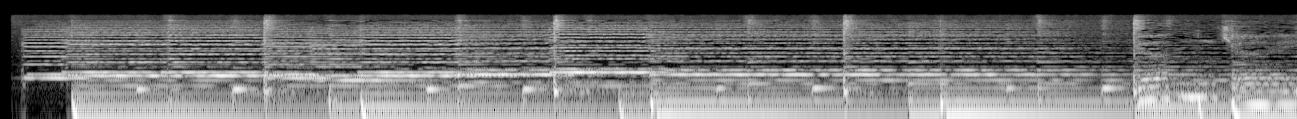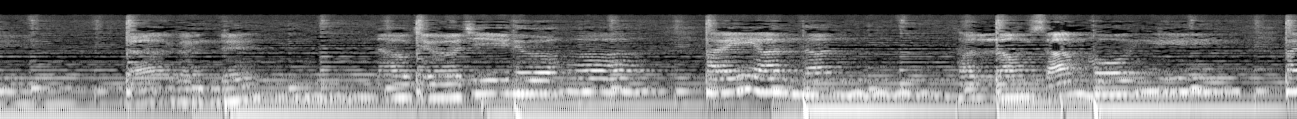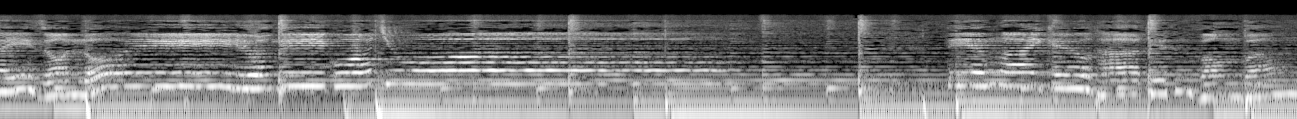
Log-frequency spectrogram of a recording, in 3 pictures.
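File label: soprano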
